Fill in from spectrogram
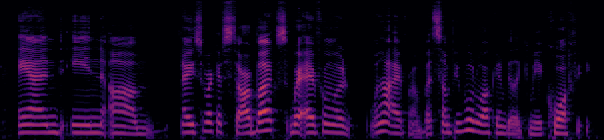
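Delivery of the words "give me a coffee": put-on New York City accent. Retelling what customers said at Starbucks: imitating a New York accent. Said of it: "people talking in a New York accent".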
